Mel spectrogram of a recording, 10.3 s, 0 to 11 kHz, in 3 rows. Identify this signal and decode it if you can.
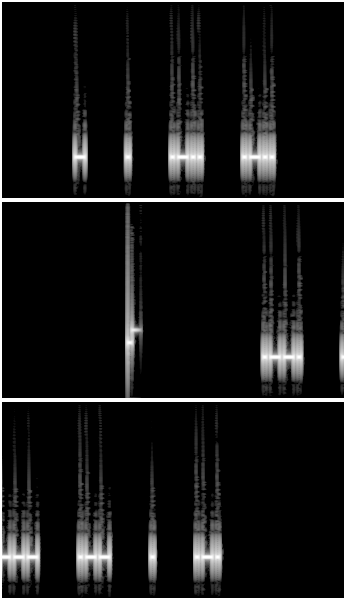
Morse code, heard as a keyed tone, about 36 wpm, spaced as for 16 wpm, 690 Hz. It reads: TELL POWER
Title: 4x Character Spacing - Top 500 Words - 35wpm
